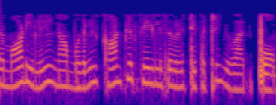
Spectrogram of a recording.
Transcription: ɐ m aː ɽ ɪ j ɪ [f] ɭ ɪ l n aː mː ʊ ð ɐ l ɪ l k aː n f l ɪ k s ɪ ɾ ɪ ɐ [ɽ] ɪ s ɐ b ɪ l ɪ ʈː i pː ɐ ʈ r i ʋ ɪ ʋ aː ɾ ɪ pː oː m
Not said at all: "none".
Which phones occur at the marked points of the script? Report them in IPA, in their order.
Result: none, l

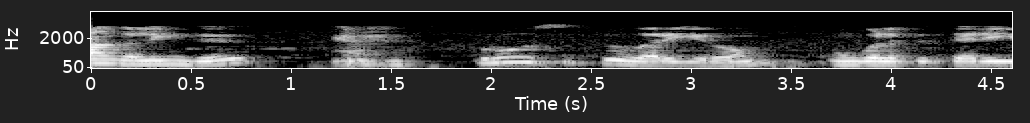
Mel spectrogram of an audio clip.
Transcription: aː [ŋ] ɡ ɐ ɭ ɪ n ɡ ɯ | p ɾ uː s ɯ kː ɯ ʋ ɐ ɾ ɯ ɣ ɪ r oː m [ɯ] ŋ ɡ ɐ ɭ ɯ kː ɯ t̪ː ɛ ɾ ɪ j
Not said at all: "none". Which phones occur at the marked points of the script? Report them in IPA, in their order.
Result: ŋ, ʊ

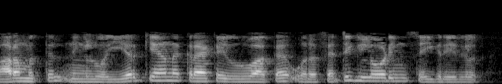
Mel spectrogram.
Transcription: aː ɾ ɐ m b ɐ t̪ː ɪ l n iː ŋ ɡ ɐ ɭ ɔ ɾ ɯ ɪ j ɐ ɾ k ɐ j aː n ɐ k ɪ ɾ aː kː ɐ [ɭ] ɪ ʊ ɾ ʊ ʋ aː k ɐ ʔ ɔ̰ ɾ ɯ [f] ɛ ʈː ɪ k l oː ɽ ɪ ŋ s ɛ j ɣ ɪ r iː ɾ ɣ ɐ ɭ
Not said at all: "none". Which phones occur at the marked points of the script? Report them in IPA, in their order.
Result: none, f

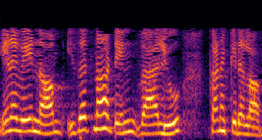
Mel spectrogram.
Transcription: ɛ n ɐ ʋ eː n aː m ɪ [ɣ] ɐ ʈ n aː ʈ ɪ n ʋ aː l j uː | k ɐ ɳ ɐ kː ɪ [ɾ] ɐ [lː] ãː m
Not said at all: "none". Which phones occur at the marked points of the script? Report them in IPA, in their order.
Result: ð, ɽ, l

